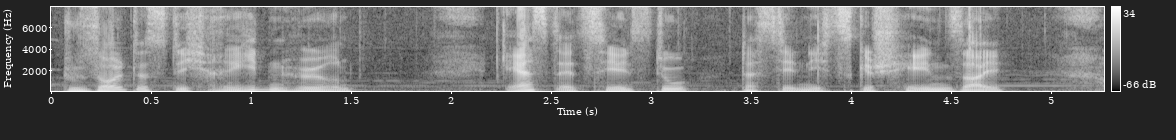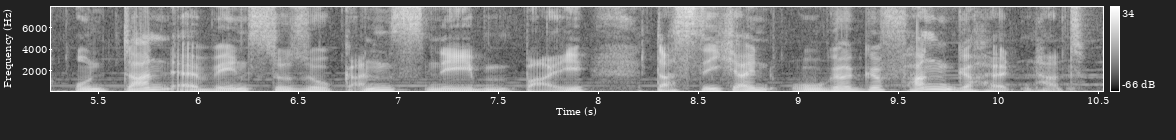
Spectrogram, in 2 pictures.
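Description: Fantasy audiobook role: strict panda dad, male actor, angry and reproachful, very lively pitch, dark tone. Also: moderate pace, vocal fry, soft background music, full character voice. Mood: angry, accusing. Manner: stern, reproachful. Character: strict, angry panda father scolding his family. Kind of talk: acted fantasy audiobook dialogue.

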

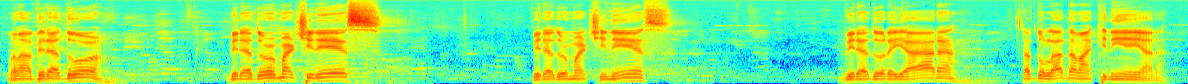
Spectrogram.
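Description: A man with a São Paulo accent chairing a council session, calling roll and announcing votes in a brisk, businesslike way. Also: mid-range voice. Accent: Brazilian Portuguese, São Paulo state. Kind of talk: procedural chairing. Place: council chamber.

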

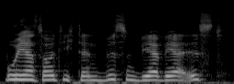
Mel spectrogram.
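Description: Man reading aloud as anxious chubby schoolboy, high and whiny, audiobook. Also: level tone, normal speed, gravelly, a little mellow. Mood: indignant. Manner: high, whiny and breathless pleading.

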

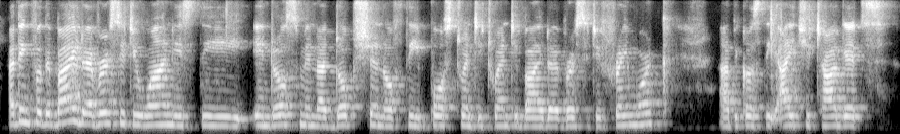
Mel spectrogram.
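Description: A middle-aged woman answering seminar questions as an official, in a measured, hesitant way on a video call. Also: medium pitch. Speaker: UN environment official, guest speaker. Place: indoors before banners, online video call. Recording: echoey room on video call.

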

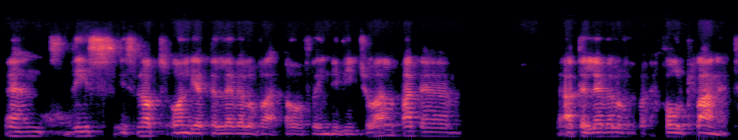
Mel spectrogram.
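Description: An older man speaking as a guest on a conference panel over a video call, slow and halting, with many pauses and restarts. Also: on the low side, fairly bright tone. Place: home room, indoors. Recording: dull lo-fi video call audio.

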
